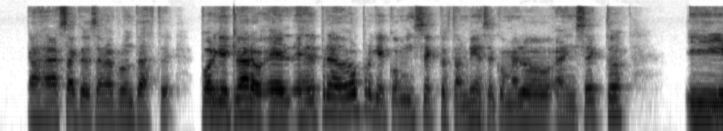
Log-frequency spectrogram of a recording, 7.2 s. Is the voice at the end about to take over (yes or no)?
yes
